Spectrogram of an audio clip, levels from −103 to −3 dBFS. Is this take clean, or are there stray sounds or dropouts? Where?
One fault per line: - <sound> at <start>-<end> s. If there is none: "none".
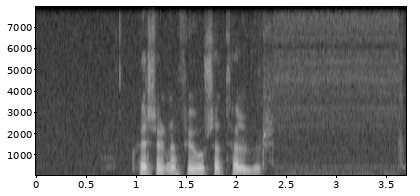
none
